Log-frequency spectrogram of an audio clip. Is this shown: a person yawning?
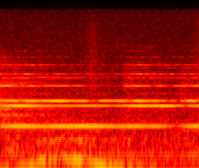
no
